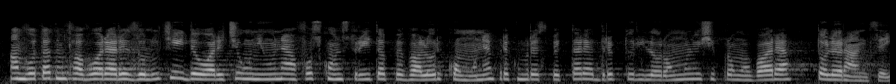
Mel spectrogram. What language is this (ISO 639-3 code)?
ron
